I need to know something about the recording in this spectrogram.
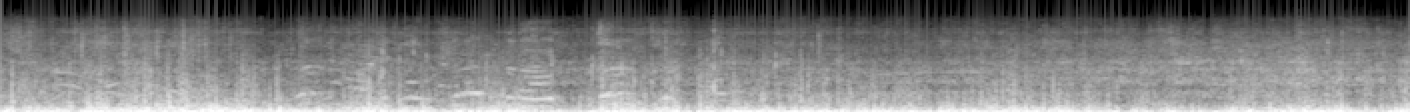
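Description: Wind rushes and buffets loudly past a fast-moving cyclist.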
